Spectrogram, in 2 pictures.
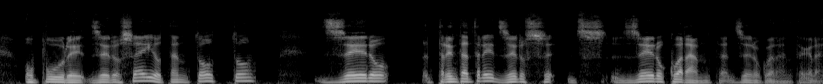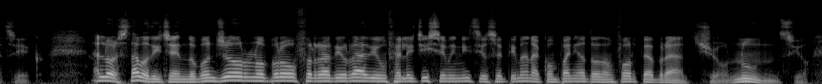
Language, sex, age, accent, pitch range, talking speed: Italian, male, 50-69, native, 100-140 Hz, 105 wpm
